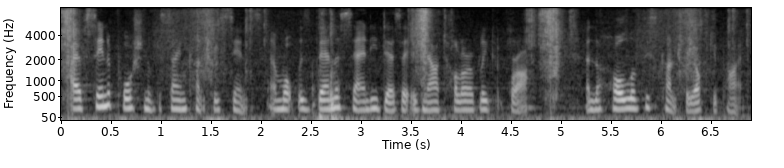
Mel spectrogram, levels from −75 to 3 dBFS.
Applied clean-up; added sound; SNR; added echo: none; Domestic sounds, home sounds; 8 dB; none.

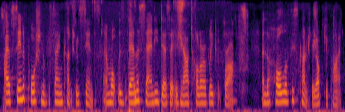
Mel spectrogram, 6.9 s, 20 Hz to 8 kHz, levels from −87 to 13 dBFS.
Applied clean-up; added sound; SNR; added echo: neural mask model Resemble Enhance denoiser.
